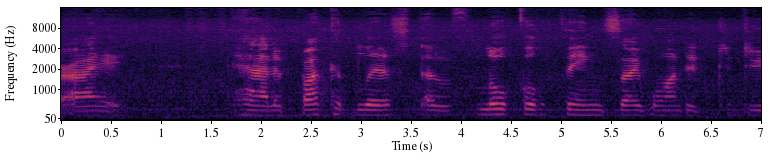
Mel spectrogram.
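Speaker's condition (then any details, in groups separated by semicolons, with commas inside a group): Dysarthria; caused by multiple sclerosis; end-stage MS, MS since age 14; speech worsening, still communicates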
